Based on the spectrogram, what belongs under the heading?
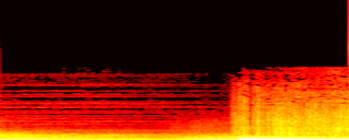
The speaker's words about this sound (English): The explosion drifted up the cavern below like a distant thunderclap, clearly audible and yet curiously dampened.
